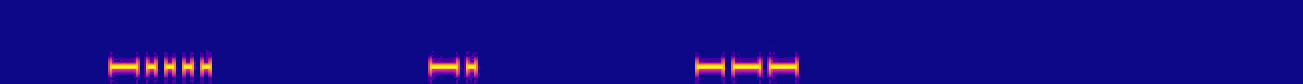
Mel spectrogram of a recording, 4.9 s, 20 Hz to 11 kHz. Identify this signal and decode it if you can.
Morse code, heard as a keyed tone, about 36 wpm, spaced as for 10 wpm, 700 Hz. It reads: 6NO
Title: USA Call Signs - 4 Characters - 8x Character Spacing - 35wpm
